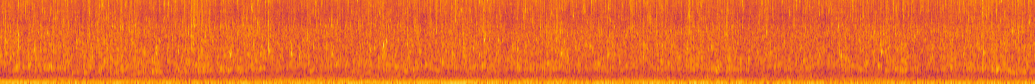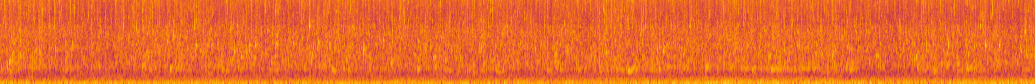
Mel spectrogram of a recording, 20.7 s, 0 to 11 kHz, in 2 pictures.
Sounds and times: small river 0.0 - 20.7

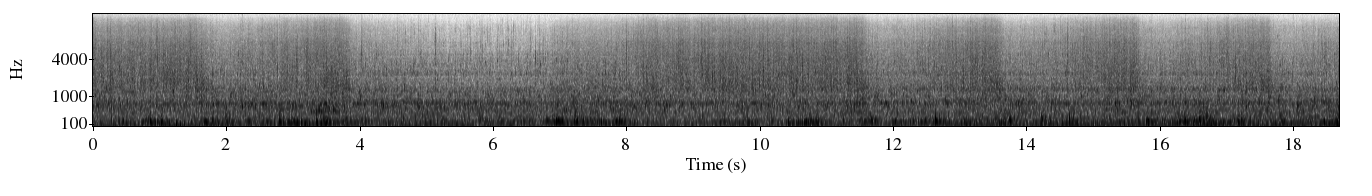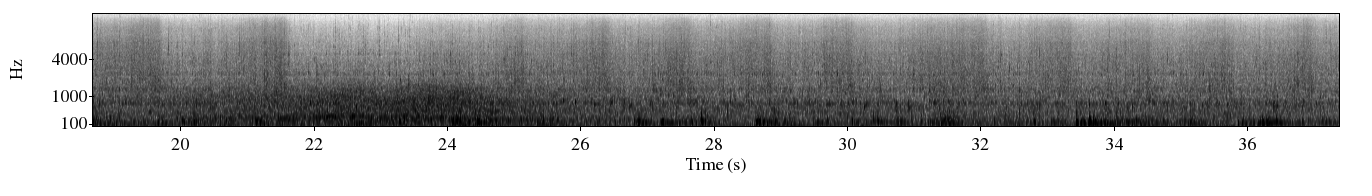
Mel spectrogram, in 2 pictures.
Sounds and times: work of fountain 0.0 - 37.3

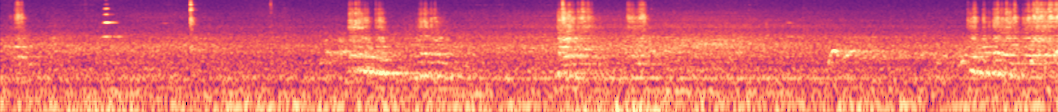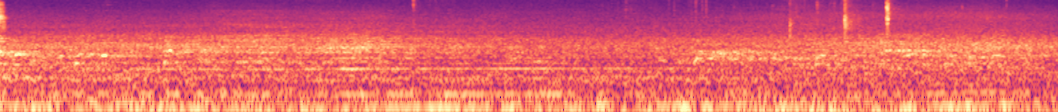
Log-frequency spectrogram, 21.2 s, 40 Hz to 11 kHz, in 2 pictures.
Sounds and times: front door to the prison cells - squeaks 0.0 - 12.5

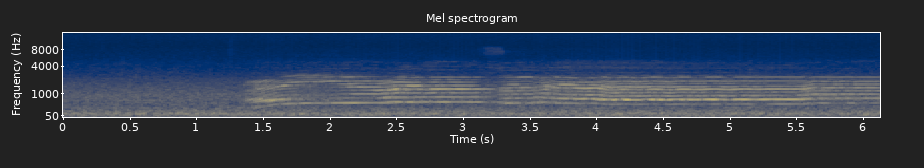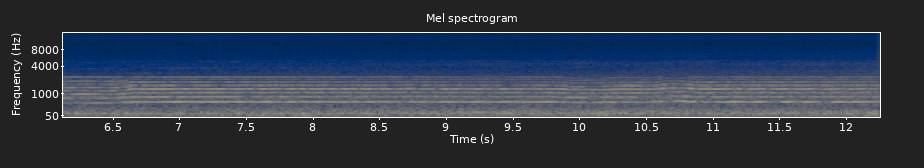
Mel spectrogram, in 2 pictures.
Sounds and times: loud passing of cars 0.0 - 12.2
Islamic Call to Prayer 1.4 - 12.2

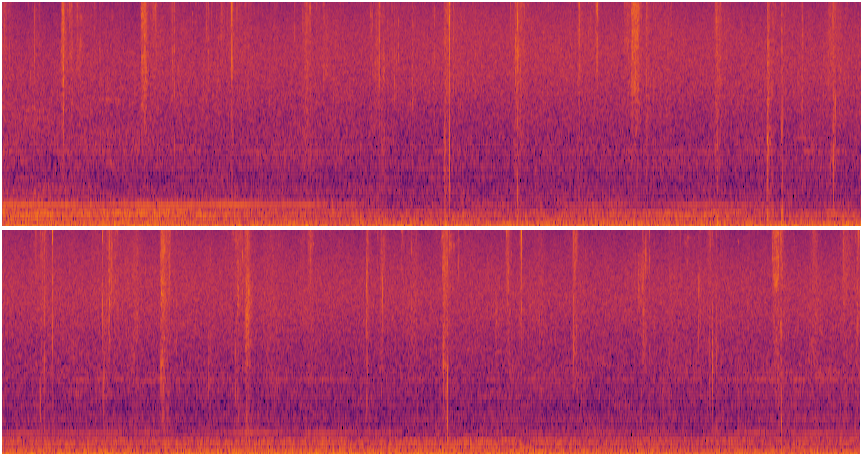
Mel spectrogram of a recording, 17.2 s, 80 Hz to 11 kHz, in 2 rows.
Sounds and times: wind 0.0 - 17.1

